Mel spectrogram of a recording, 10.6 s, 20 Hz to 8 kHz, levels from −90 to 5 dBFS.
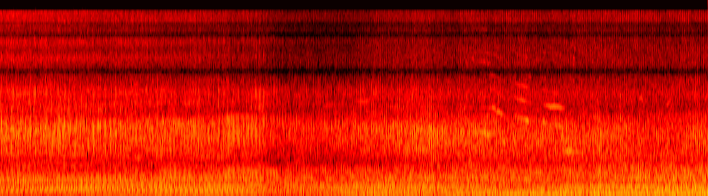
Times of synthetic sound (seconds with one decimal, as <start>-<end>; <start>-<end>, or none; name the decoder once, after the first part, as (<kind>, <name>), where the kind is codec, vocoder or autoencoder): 0.0-1.5 (vocoder, BigVGAN v2); 2.2-10.6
